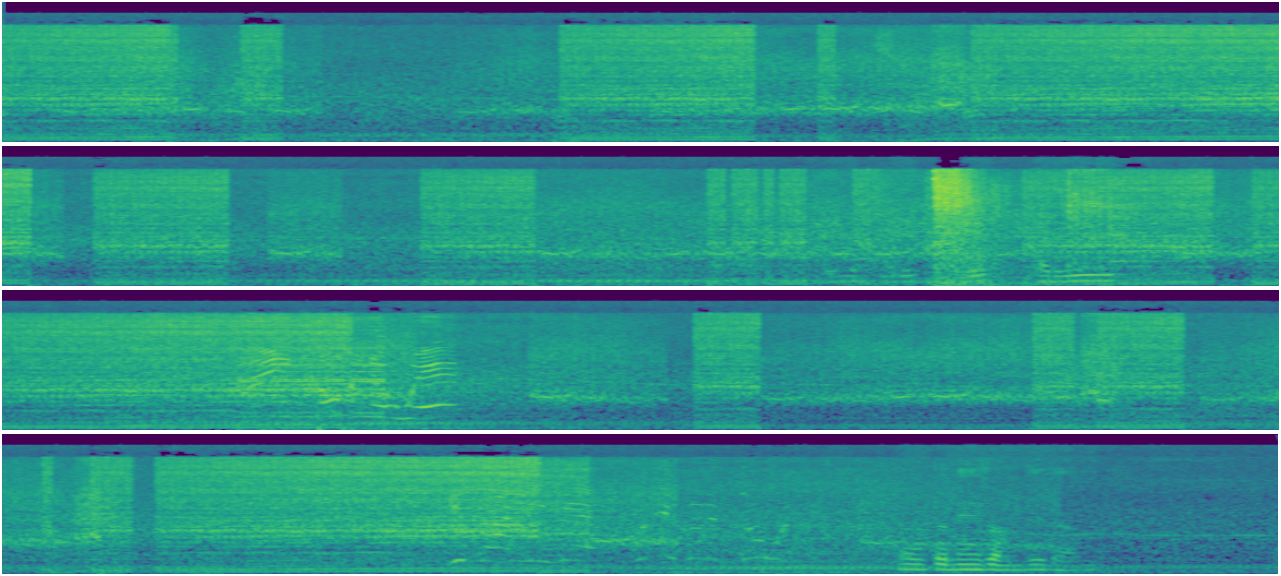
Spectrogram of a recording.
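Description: A car engine hums and revs as the car drives along.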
